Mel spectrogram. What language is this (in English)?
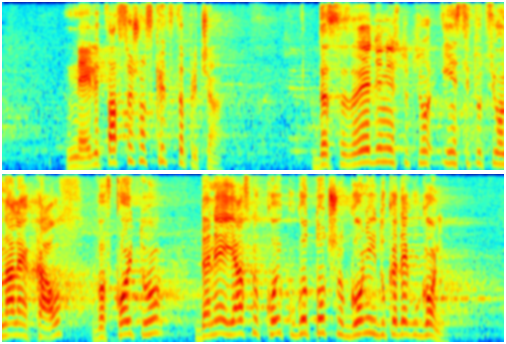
Bulgarian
